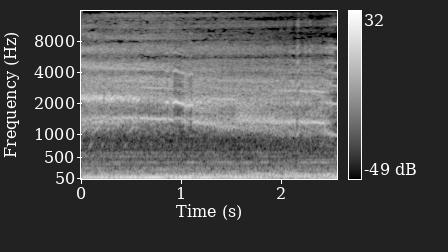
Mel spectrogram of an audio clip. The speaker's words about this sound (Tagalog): Alas 10 na ng gabi nun. Nagulat kaming lahat dahil sa isang malakas na sigaw.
